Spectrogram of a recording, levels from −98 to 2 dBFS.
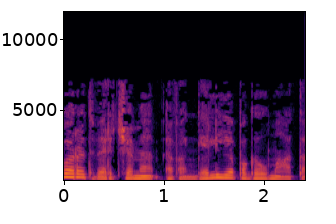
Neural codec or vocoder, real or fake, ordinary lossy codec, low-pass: none; real; MP3, 32 kbps; 7.2 kHz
